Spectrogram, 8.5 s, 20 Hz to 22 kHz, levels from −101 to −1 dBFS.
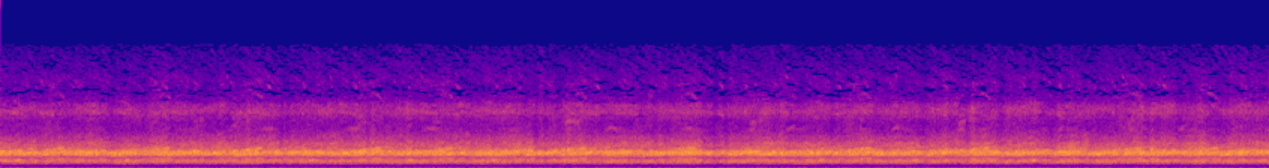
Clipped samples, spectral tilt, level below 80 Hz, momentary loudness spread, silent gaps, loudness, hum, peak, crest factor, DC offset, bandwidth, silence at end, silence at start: under 0.1%; 2.5 dB/octave; -70 dBFS; 1 LU; none; -24 LUFS; none; -12 dBFS; 14 dB; under 0.1%; 14.5 kHz; 0 s; 0 s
